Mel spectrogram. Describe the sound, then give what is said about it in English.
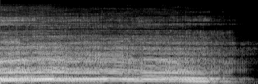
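A loud, bellowing creature roar rings out alone as the creature is defeated in a dice game, deep and rumbling, holding steady for about two seconds before quickly fading away. “So he lets out a loud, bellowing roar.”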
